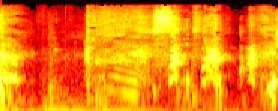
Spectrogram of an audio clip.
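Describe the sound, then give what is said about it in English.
A fairly loud cough comes in bursts, followed by some throaty voiced sounds and breathy noise, with no clear words spoken. “I'm scared of cough than I am the aliens.”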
